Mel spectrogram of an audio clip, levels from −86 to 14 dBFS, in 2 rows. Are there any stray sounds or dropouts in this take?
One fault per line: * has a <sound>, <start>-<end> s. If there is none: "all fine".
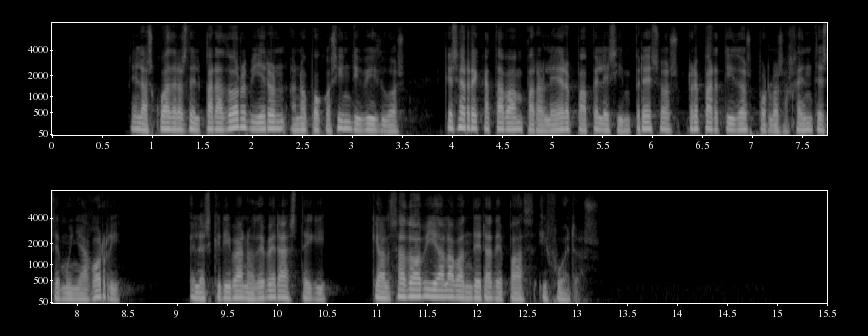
all fine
